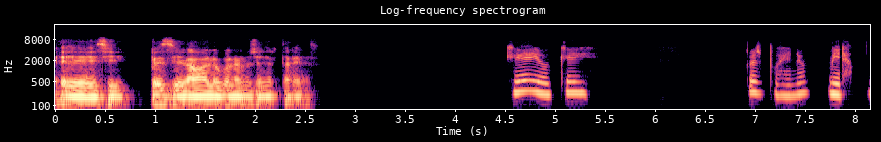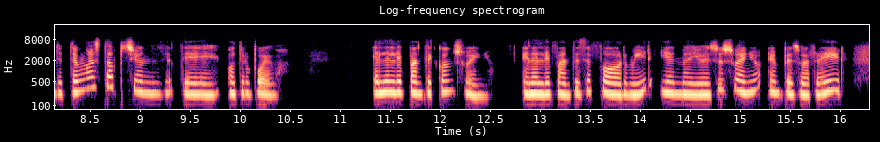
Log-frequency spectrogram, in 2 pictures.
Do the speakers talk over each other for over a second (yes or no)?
no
